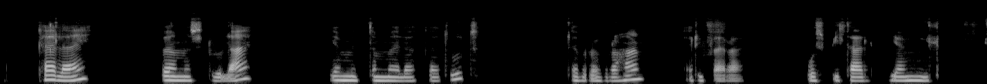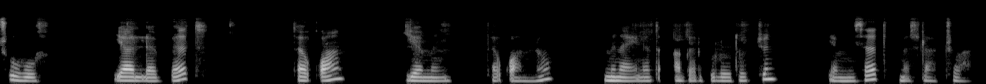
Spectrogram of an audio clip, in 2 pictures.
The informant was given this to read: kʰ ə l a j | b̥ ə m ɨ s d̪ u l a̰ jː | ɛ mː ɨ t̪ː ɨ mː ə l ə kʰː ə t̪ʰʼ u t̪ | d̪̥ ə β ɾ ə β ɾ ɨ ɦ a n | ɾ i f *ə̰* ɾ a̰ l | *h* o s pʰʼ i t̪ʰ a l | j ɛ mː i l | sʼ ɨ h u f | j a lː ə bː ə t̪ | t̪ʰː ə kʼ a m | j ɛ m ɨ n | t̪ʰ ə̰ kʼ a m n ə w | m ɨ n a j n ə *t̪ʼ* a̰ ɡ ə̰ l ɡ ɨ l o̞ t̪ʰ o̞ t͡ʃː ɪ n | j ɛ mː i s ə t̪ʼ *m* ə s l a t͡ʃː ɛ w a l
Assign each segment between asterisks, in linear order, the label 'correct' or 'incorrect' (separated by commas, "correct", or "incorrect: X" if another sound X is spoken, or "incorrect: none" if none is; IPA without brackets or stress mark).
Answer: correct, correct, incorrect: t̪, correct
